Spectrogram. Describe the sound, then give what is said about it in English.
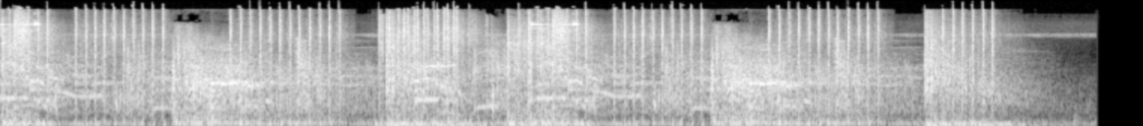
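Alien weapons fire rattles through a battle in loud bursts of rapid automatic blasts, separated by brief gaps. The firing then cuts off abruptly into silence. “What is left of the search team's amazement is canceled by more alien weapons fire as they battle it through to escape their predicament.”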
